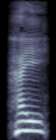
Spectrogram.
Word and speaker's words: hay: The word or in Vietnamese is hay. – Listen and repeat. – Hay. Hay. Hay. – This is pronounced with a mid-level tone.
